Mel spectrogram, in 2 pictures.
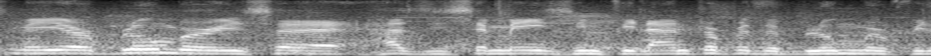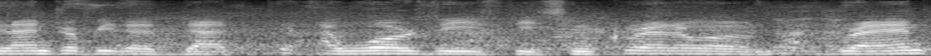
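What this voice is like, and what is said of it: Speaks English with an accent. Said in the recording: “despite our accent, very American”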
